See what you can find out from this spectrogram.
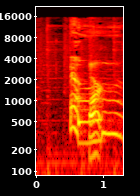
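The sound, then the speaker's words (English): A voice imitates a dog barking, standing in for the dog Twink, with two short, mid-pitched, bark-like calls close together. “barked. Twink barked.”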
